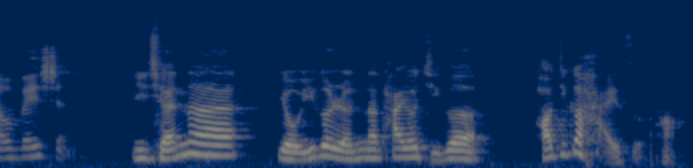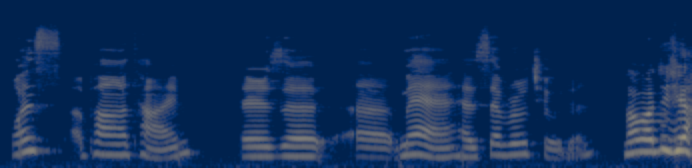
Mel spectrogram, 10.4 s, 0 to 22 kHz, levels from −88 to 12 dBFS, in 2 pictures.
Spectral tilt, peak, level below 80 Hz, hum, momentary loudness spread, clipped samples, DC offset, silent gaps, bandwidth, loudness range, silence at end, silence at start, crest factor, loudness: -5 dB/octave; -18 dBFS; -82 dBFS; none; 18 LU; under 0.1%; under 0.1%; none; 13 kHz; 8 LU; 0 s; 0 s; 20 dB; -39 LUFS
